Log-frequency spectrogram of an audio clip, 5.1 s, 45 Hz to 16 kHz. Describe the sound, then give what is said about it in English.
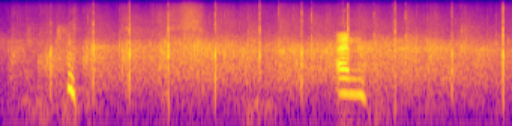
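Sustained audience applause at a Debian talk for running DebConf for five years, a dense steady patter of many hands clapping for several seconds, with a few sharper claps and a brief whistle-like cheer standing out from the crowd. “And answers were, well, running DebConf for 5 years, which, yes, definitely worth an applause, because it's a lot of work to run DebConf.”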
